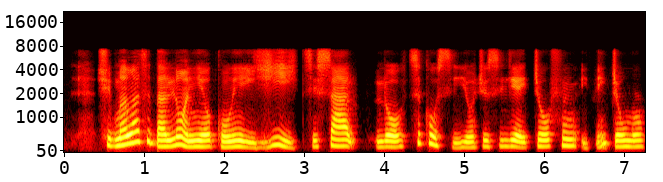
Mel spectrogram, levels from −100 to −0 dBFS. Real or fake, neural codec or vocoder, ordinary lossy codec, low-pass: fake; codec, 16 kHz, 0.5 kbps, FunCodec, trained on Chinese and English, 25 frames a second; none; 7.2 kHz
